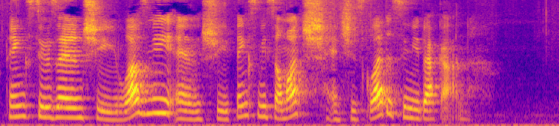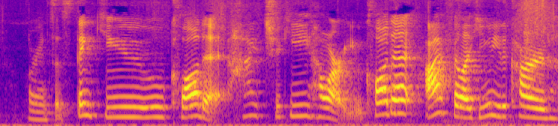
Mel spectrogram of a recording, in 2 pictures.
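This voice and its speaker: A woman with a high pitch and lively intonation speaks amid noticeable background noise and audible room echo. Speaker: psychic card reader. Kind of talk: live stream reading. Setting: live stream. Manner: fast.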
